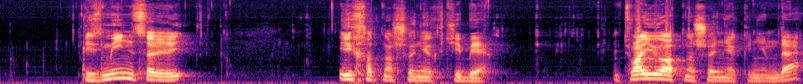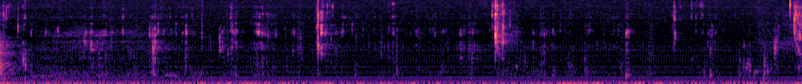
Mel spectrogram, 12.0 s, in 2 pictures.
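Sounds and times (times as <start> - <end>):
faint chewing: 0.0 - 0.7, 1.4 - 2.6, 3.6 - 4.7, 6.0 - 12.0
low steady hum: 0.0 - 12.0.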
